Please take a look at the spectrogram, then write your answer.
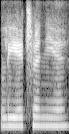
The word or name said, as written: liečenie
